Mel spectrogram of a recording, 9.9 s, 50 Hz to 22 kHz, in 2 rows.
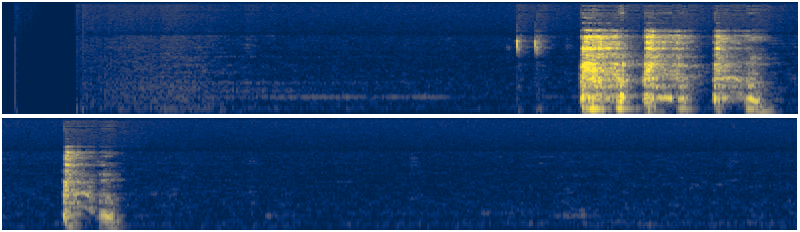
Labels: {"expert_labels": [{"quality": "ok", "cough_type": "dry", "dyspnea": false, "wheezing": false, "stridor": false, "choking": false, "congestion": false, "nothing": true, "diagnosis": "COVID-19", "severity": "mild"}], "gender": "female", "respiratory_condition": false, "fever_muscle_pain": false, "status": "healthy"}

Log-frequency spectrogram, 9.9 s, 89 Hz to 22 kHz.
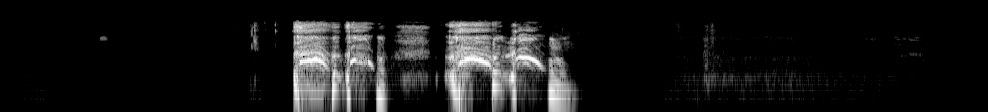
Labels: {"expert_labels": [{"quality": "good", "cough_type": "dry", "dyspnea": false, "wheezing": false, "stridor": false, "choking": false, "congestion": false, "nothing": true, "diagnosis": "healthy cough", "severity": "pseudocough/healthy cough"}], "age": 33, "gender": "male", "respiratory_condition": true, "fever_muscle_pain": false, "status": "COVID-19"}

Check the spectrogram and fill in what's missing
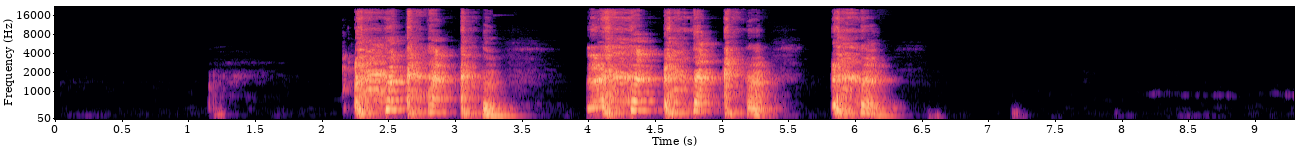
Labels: {"expert_labels": [{"quality": "ok", "cough_type": "dry", "dyspnea": false, "wheezing": false, "stridor": false, "choking": false, "congestion": false, "nothing": true, "diagnosis": "COVID-19", "severity": "mild"}, {"quality": "good", "cough_type": "dry", "dyspnea": false, "wheezing": false, "stridor": false, "choking": false, "congestion": false, "nothing": true, "diagnosis": "COVID-19", "severity": "mild"}, {"quality": "good", "cough_type": "dry", "dyspnea": false, "wheezing": false, "stridor": false, "choking": false, "congestion": false, "nothing": true, "diagnosis": "upper respiratory tract infection", "severity": "mild"}, {"quality": "good", "cough_type": "dry", "dyspnea": false, "wheezing": false, "stridor": false, "choking": false, "congestion": false, "nothing": true, "diagnosis": "healthy cough", "severity": "pseudocough/healthy cough"}], "age": 35, "gender": "male", "respiratory_condition": true, "fever_muscle_pain": false, "status": "COVID-19"}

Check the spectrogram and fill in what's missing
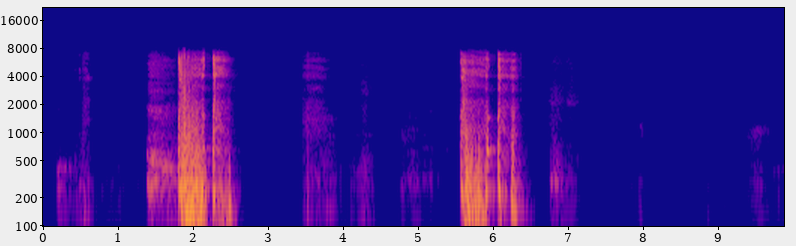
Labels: {"expert_labels": [{"quality": "poor", "cough_type": "unknown", "dyspnea": false, "wheezing": false, "stridor": false, "choking": false, "congestion": false, "nothing": true, "diagnosis": "healthy cough", "severity": "pseudocough/healthy cough"}], "age": 27, "gender": "male", "respiratory_condition": false, "fever_muscle_pain": false, "status": "symptomatic"}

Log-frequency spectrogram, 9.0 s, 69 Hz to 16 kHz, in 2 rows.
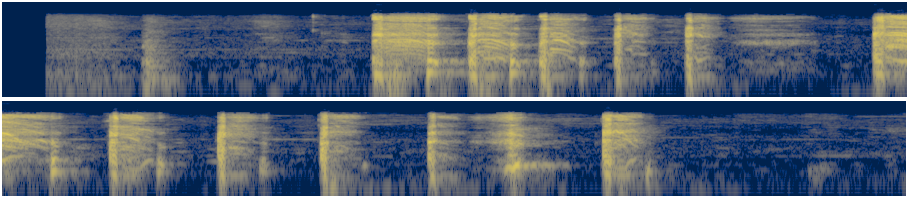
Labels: {"expert_labels": [{"quality": "ok", "cough_type": "dry", "dyspnea": false, "wheezing": false, "stridor": false, "choking": true, "congestion": false, "nothing": false, "diagnosis": "COVID-19", "severity": "severe"}], "age": 38, "gender": "male", "respiratory_condition": false, "fever_muscle_pain": false, "status": "healthy"}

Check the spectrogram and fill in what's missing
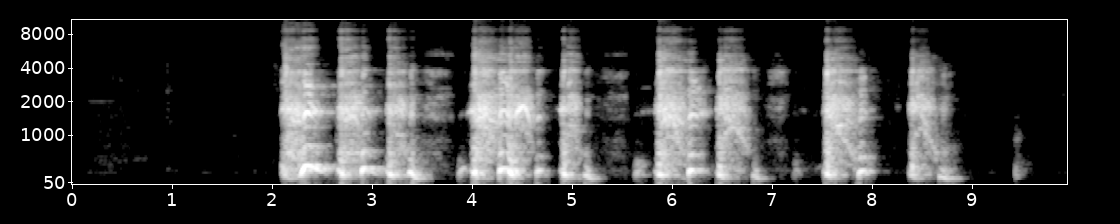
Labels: {"expert_labels": [{"quality": "good", "cough_type": "dry", "dyspnea": false, "wheezing": false, "stridor": false, "choking": false, "congestion": false, "nothing": true, "diagnosis": "COVID-19", "severity": "severe"}], "age": 78, "gender": "male", "respiratory_condition": true, "fever_muscle_pain": false, "status": "symptomatic"}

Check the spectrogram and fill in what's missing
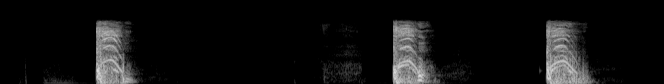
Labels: {"expert_labels": [{"quality": "ok", "cough_type": "dry", "dyspnea": false, "wheezing": false, "stridor": false, "choking": false, "congestion": false, "nothing": true, "diagnosis": "COVID-19", "severity": "mild"}], "age": 60, "gender": "male", "respiratory_condition": false, "fever_muscle_pain": true, "status": "symptomatic"}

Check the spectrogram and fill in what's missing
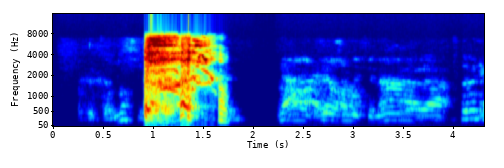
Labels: {"expert_labels": [{"quality": "good", "cough_type": "wet", "dyspnea": false, "wheezing": false, "stridor": false, "choking": false, "congestion": false, "nothing": true, "diagnosis": "upper respiratory tract infection", "severity": "mild"}], "age": 47, "gender": "female", "respiratory_condition": true, "fever_muscle_pain": false, "status": "symptomatic"}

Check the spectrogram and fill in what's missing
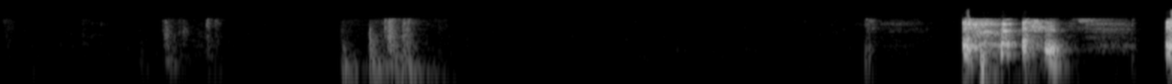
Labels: {"expert_labels": [{"quality": "good", "cough_type": "unknown", "dyspnea": false, "wheezing": false, "stridor": false, "choking": false, "congestion": false, "nothing": true, "diagnosis": "upper respiratory tract infection", "severity": "mild"}]}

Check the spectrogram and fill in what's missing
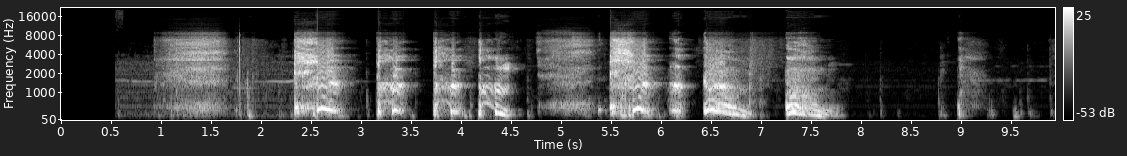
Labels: {"expert_labels": [{"quality": "good", "cough_type": "wet", "dyspnea": false, "wheezing": false, "stridor": false, "choking": false, "congestion": false, "nothing": true, "diagnosis": "lower respiratory tract infection", "severity": "severe"}], "age": 53, "gender": "male", "respiratory_condition": true, "fever_muscle_pain": true, "status": "symptomatic"}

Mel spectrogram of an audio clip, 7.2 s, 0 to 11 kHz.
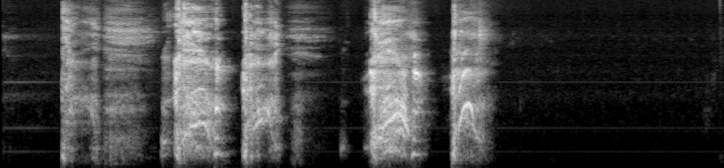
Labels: {"expert_labels": [{"quality": "good", "cough_type": "wet", "dyspnea": false, "wheezing": false, "stridor": false, "choking": false, "congestion": false, "nothing": true, "diagnosis": "lower respiratory tract infection", "severity": "mild"}], "age": 65, "gender": "male", "respiratory_condition": true, "fever_muscle_pain": false, "status": "symptomatic"}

